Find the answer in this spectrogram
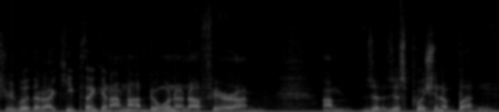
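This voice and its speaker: With music in the background, this man talks at a moderate pace. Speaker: retired university president. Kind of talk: interview. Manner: loud; halting.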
